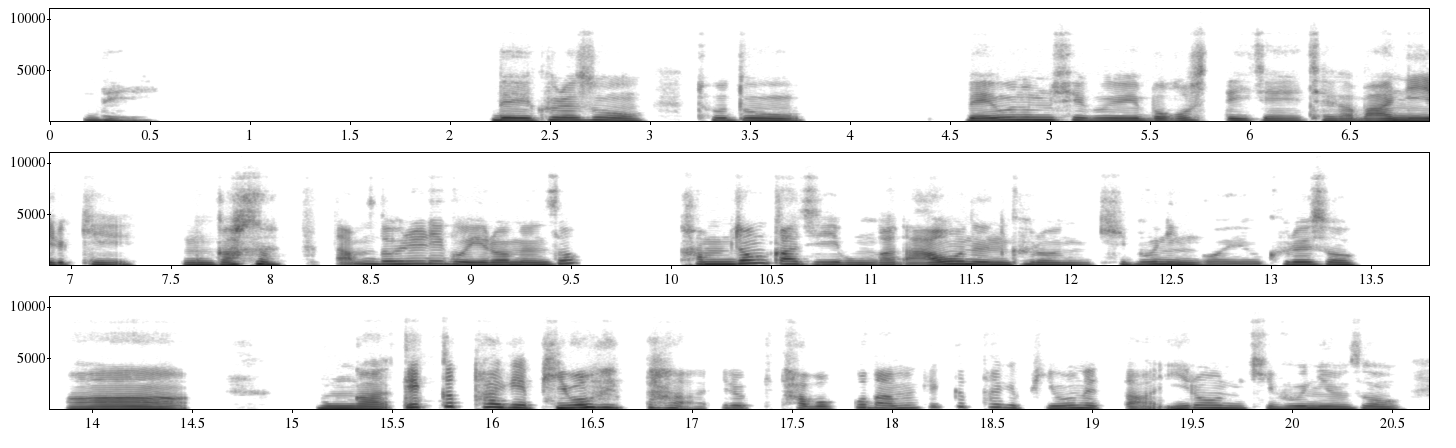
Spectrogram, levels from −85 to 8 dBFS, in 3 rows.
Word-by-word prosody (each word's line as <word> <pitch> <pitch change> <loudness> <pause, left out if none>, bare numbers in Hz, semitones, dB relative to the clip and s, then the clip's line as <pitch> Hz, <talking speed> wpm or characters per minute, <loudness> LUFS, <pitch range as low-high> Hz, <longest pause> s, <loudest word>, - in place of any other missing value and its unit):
네. 170 -4 -5 1.7
네. 215 -1 +6
그래서 220 -3 0 0.2
저도 195 -4 0 0.8
매운 205 +5 +4
음식을 205 -4 +2
먹었을 190 +4 -2
때 180 - +2
이제 165 -1 -3
제가 175 -4 -3
많이 185 +4 +4
이렇게 180 0 -1 0.2
뭔가 185 +1 +2 0.5
땀도 245 -1 -2
흘리고 250 -3 0
이러면서 195 - +1 0.5
감정까지 220 -2 +2
뭔가 175 0 -2
나오는 200 +3 +4
그런 180 -3 -2
기분인 195 +1 0
거예요. 155 -1 -8
그래서 200 -2 -1 0.5
'아 195 -2 +2 0.6
뭔가 200 0 +3
깨끗하게 305 -3 +1
비워냈다.' 250 -4 +2
이렇게 230 0 -10
다 215 - -6
먹고 190 +9 -7
나면 235 0 -5
'깨끗하게 300 -2 -12
비워냈다.' 215 -5 -5
이런 225 0 -3
기분이어서 195 -2 -3
200 Hz, 260 characters per minute, -23 LUFS, 185-230 Hz, 1.7 s, 네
